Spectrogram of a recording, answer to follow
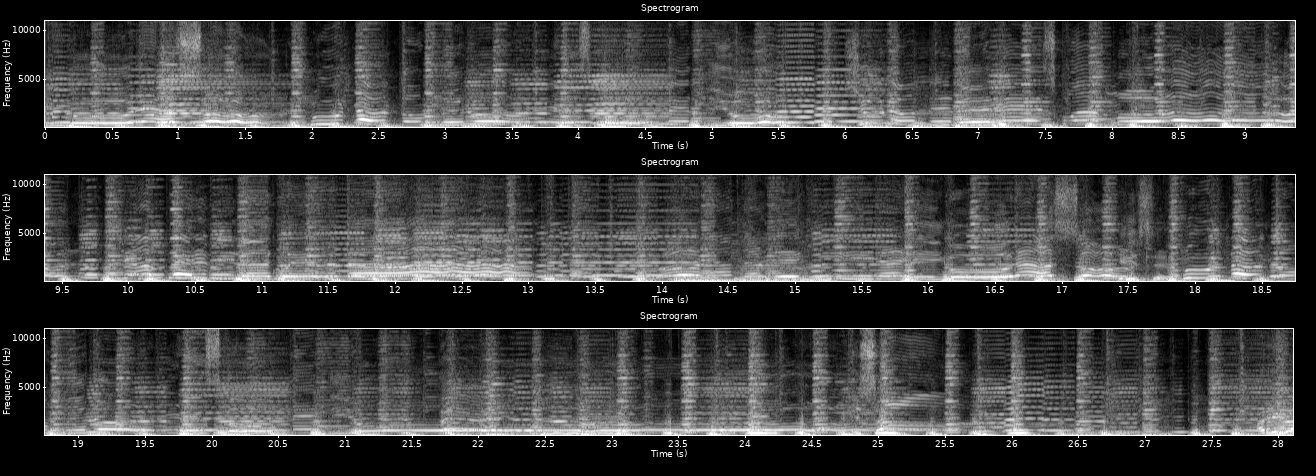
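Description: A live band playing accordion-led dance music with a steady beat in the bass.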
